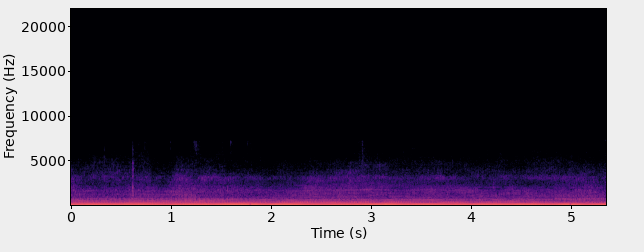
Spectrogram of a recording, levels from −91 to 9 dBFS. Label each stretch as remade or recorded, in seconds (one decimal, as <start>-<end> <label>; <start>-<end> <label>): 0.0-1.8 recorded; 1.8-5.0 remade; 5.0-5.4 recorded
